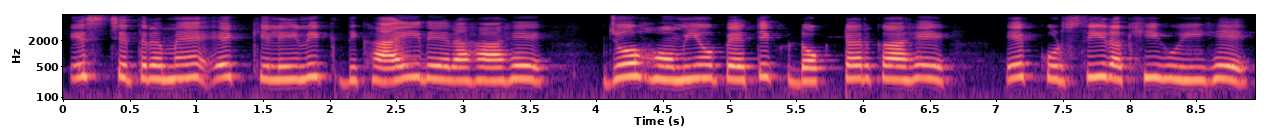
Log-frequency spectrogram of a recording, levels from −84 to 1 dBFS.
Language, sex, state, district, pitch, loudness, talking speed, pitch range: Hindi, female, Madhya Pradesh, Bhopal, 265 Hz, -16 LUFS, 125 wpm, 250-280 Hz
